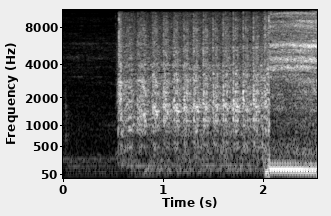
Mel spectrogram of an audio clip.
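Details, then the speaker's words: Golf GTI Mk7 Stage 4 EA888, cranks about 1.5 s then idles with a steady airy hiss from an open crankcase breather/PCV hose left disconnected; vacuum leak from the disconnected PCV hose, no blow-by noticed at the rear outlet. "Esse barulho tá fazendo é porque tem uma Mangueirinha que tem aqui no entanto original e tal aquela fuga tá vendo ó por isso vai fazer esse barulho aí"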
